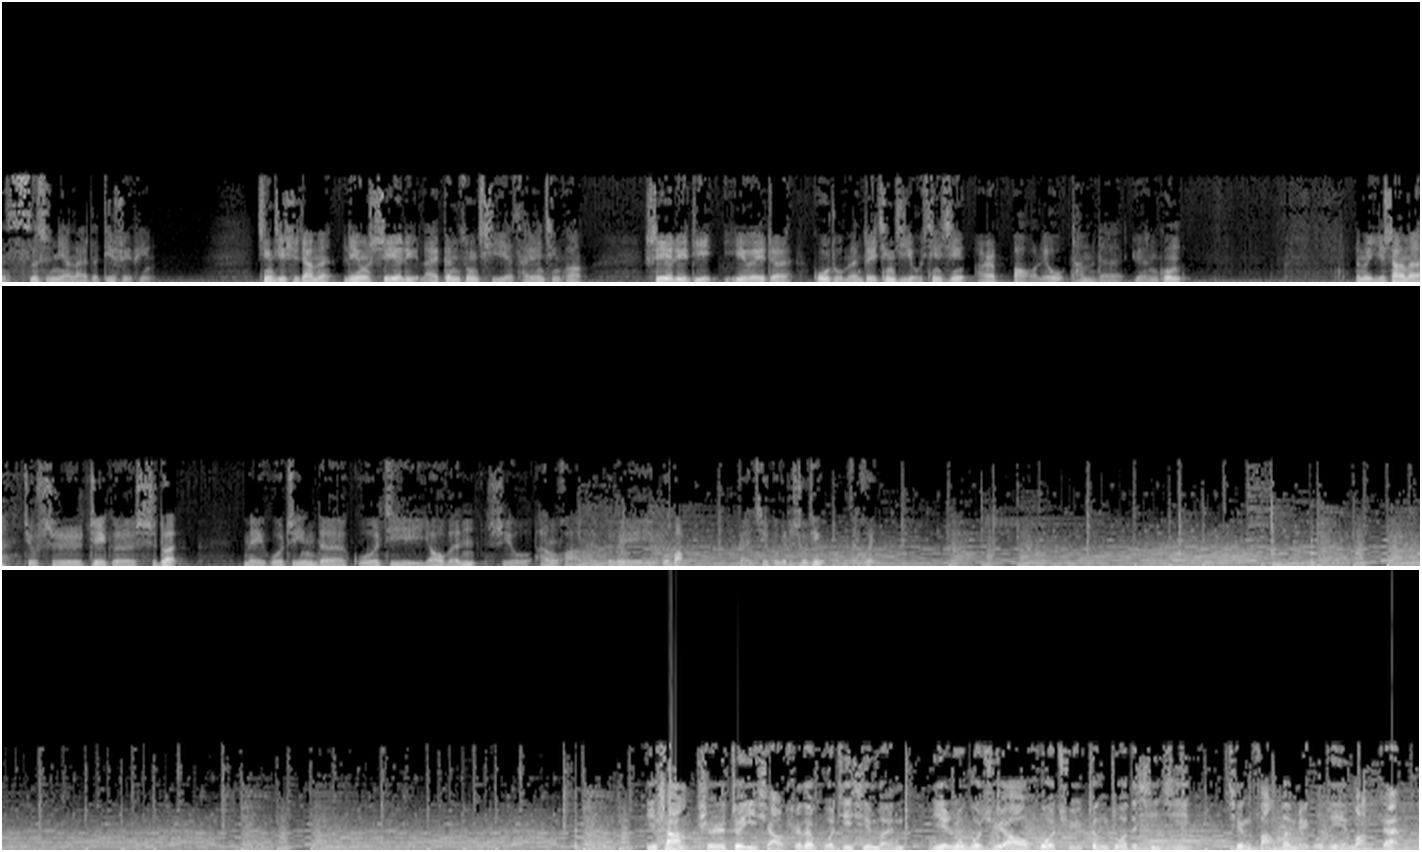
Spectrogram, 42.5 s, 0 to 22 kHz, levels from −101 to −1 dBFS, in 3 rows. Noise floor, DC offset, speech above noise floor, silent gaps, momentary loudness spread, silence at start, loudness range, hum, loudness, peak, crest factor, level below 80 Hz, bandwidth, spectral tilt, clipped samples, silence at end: -63 dBFS; under 0.1%; 43 dB; none; 23 LU; 0 s; 19 LU; none; -20 LUFS; 0 dBFS; 22 dB; -42 dBFS; 8.8 kHz; -6 dB/octave; under 0.1%; 0 s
